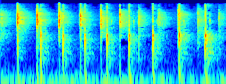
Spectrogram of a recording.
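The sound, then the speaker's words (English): Hands clapping in a steady, even rhythm: many sharp, crisp claps at a quick regular pace, moderately loud and with no talk over them. “Here, clapping.”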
